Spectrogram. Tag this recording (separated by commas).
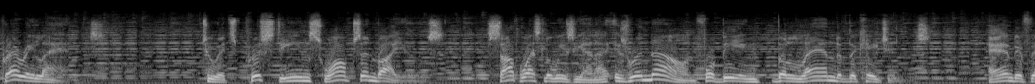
Music, Speech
